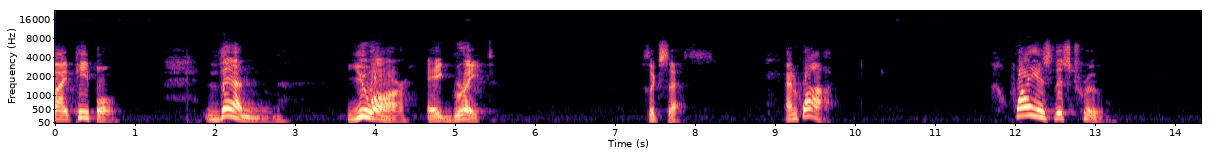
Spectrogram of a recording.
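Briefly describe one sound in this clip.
An elderly man speaks calmly and slowly, with long pauses.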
